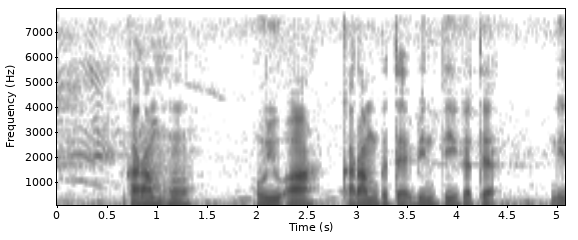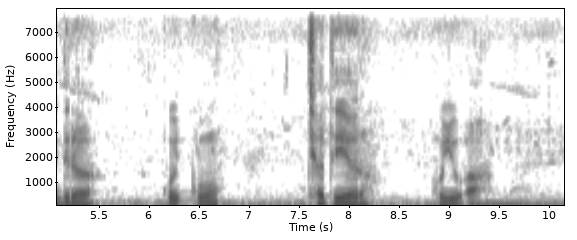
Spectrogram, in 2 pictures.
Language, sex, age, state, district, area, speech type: Santali, male, 30-45, West Bengal, Purba Bardhaman, rural, spontaneous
